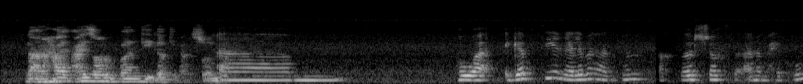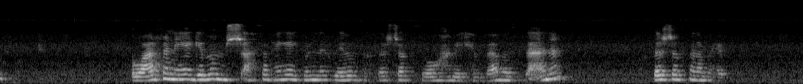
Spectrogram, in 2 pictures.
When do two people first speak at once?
none

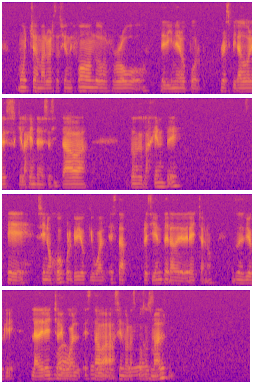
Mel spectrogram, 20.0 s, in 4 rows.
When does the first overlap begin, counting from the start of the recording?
16.0 s

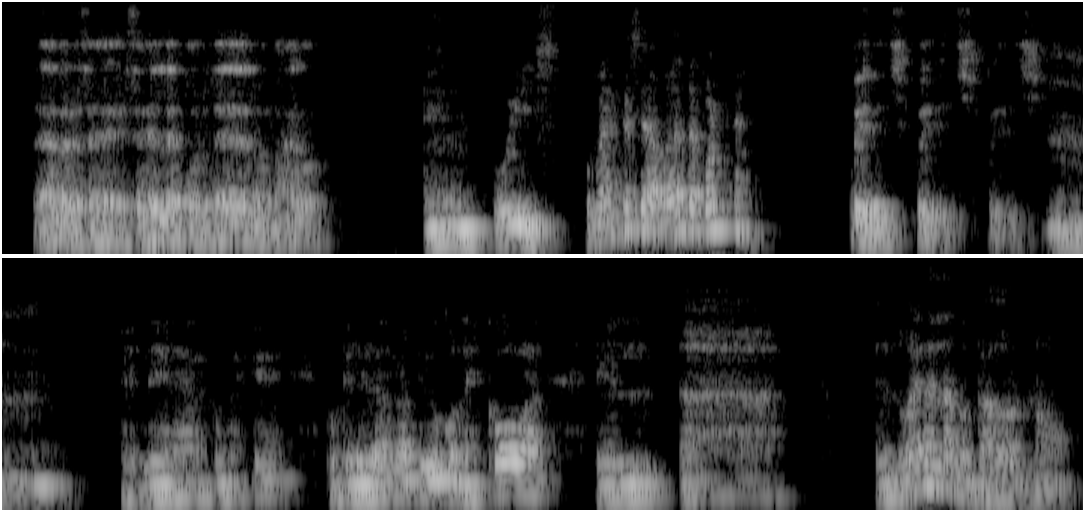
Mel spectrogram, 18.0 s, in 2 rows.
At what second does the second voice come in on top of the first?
none

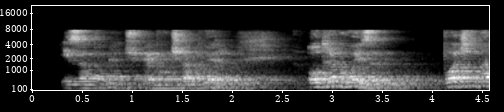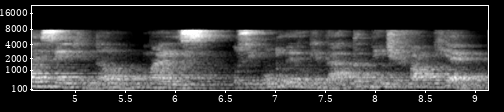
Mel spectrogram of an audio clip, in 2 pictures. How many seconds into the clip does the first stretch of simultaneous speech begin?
none

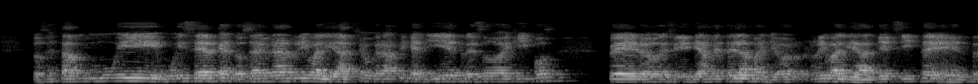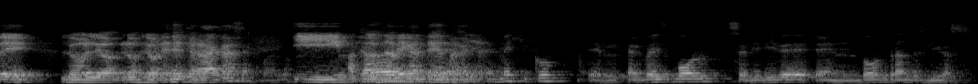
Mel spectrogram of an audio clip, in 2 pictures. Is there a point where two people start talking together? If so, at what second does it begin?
13.2 s

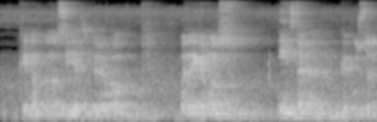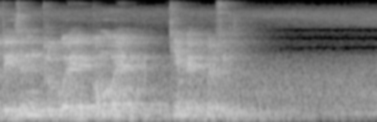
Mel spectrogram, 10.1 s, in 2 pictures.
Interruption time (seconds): none

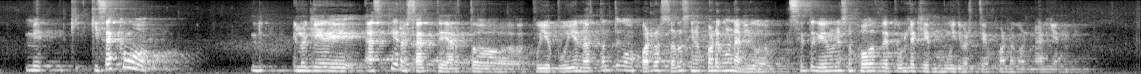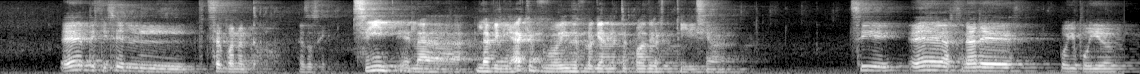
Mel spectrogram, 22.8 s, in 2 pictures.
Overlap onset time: none

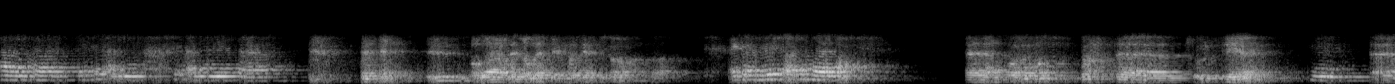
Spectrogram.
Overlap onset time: none

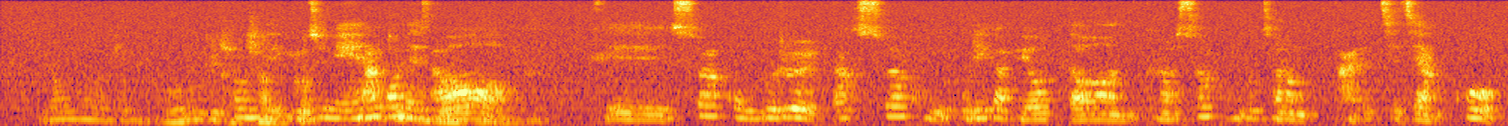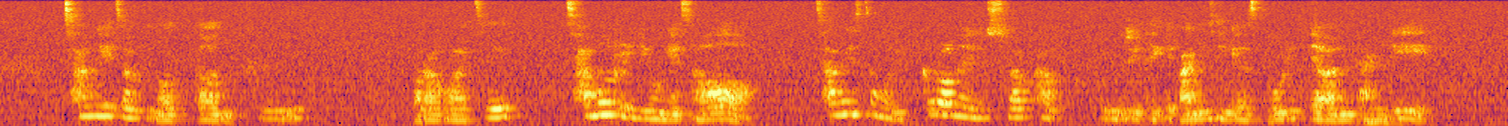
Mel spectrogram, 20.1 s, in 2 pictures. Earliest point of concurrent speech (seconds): 1.5 s

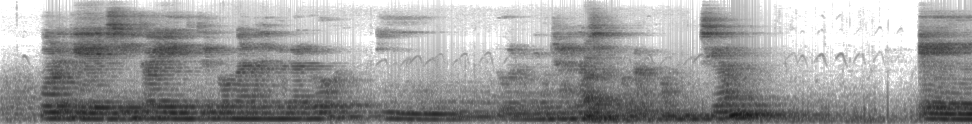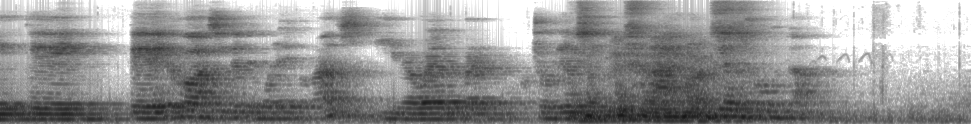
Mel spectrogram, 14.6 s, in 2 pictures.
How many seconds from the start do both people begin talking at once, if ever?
11.5 s

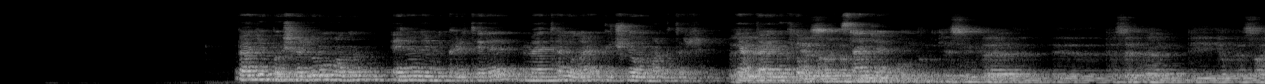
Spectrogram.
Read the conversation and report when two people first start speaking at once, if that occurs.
7.3 s

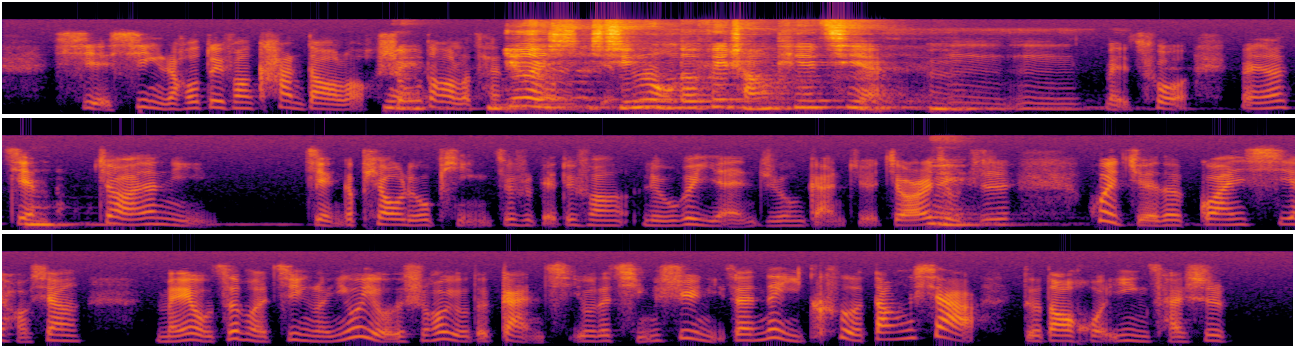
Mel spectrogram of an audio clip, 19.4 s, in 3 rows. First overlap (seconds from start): 1.9 s

